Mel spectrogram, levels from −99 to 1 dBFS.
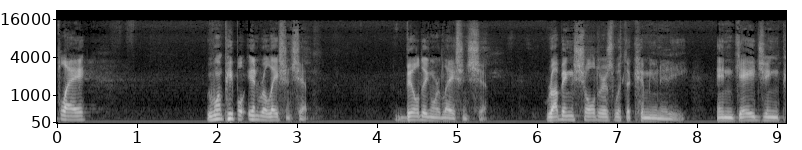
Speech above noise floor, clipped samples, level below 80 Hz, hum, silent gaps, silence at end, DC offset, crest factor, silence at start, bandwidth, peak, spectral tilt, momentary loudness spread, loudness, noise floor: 31 dB; under 0.1%; -64 dBFS; none; none; 0 s; under 0.1%; 22 dB; 0 s; 15.5 kHz; -10 dBFS; -4 dB/octave; 12 LU; -30 LUFS; -60 dBFS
